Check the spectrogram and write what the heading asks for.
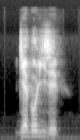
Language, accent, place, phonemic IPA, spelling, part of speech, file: French, France, Lyon, /dja.bɔ.li.ze/, diaboliser, verb, LL-Q150 (fra)-diaboliser.wav
- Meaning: to demonise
